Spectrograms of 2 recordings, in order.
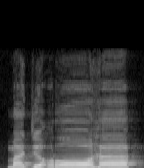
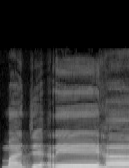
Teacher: Ini artinya kita mesti memerengkan huruf yang mendapati bacaan ini. Huruf ro harus dibunyi mereng. Apa bunyinya? Bunyinya e. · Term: imala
